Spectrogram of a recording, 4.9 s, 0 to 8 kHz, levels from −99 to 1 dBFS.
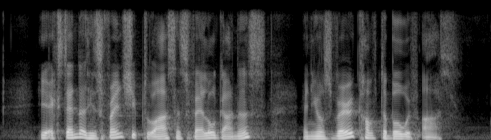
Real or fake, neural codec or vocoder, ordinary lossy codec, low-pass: real; none; none; 7.2 kHz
